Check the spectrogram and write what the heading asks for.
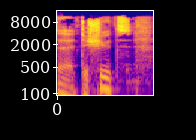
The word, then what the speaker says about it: Deustche: I realized in this episode that I totally butchered the pronunciation of the brewery for this beer. It's Deustche.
